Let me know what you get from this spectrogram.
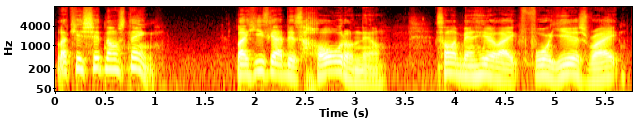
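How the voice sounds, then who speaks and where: A man's voice: medium pitch, big pitch swings, normal speed, fairly bright tone. An actor playing a wary young male tenant who talks casually, swears and sounds uneasy. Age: young adult. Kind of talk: audio drama acting.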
